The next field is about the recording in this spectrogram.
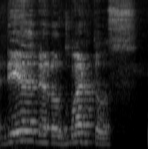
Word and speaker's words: Día de los Muertos: El Día de los Muertos.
